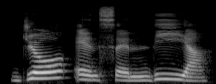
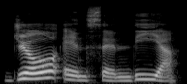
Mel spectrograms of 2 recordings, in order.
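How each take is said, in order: First: Slow model pronunciation. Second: Said in the usual way. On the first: Shown as a demonstration. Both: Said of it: "The conjugation will be".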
